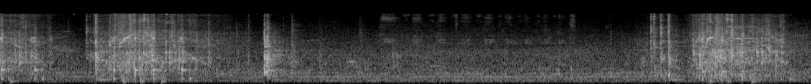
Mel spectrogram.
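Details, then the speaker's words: Craftsman snowblower, first cold start of the season with light black smoke: small engine catches, then sputters and surges in uneven bursts; rough cold running, expected to smooth out as it warms. "That sounds horrible. Expect it to run like this for a little bit."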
